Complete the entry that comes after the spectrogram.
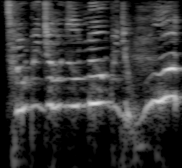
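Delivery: very high, loud incredulous squeal; squeaky, laughing astonishment; astonished. Real, not acted. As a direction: shriek it back in amused disbelief. Astonished at silly game name.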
